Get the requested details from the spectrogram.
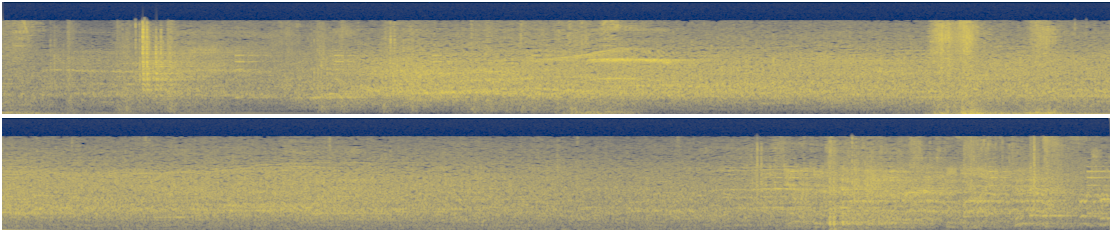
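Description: A large arena crowd cheers and murmurs throughout.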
